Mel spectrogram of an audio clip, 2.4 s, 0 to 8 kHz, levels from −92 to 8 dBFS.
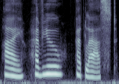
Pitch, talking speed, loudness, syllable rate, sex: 210 Hz, 125 wpm, -14 LUFS, 2.8 syllables/s, female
